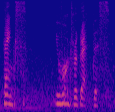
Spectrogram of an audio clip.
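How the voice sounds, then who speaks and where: A woman's voice: medium pitch, fairly even intonation, takes it slowly, noisy background, natural voice. A woman playing an earnest young alien pilgrim in a video game, explaining things precisely. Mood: earnest, determined. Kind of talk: video game cutscene acting.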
